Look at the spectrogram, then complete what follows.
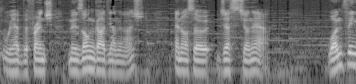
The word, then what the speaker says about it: gardiennage: In this case, the G is pronounced with a G sound if the next letter is an A, O, or U, so you get the other sound if there's an E or I.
